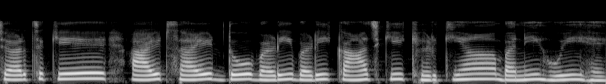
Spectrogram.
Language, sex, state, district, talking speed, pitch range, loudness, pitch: Hindi, female, Bihar, Saharsa, 120 wpm, 210-240 Hz, -13 LUFS, 225 Hz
